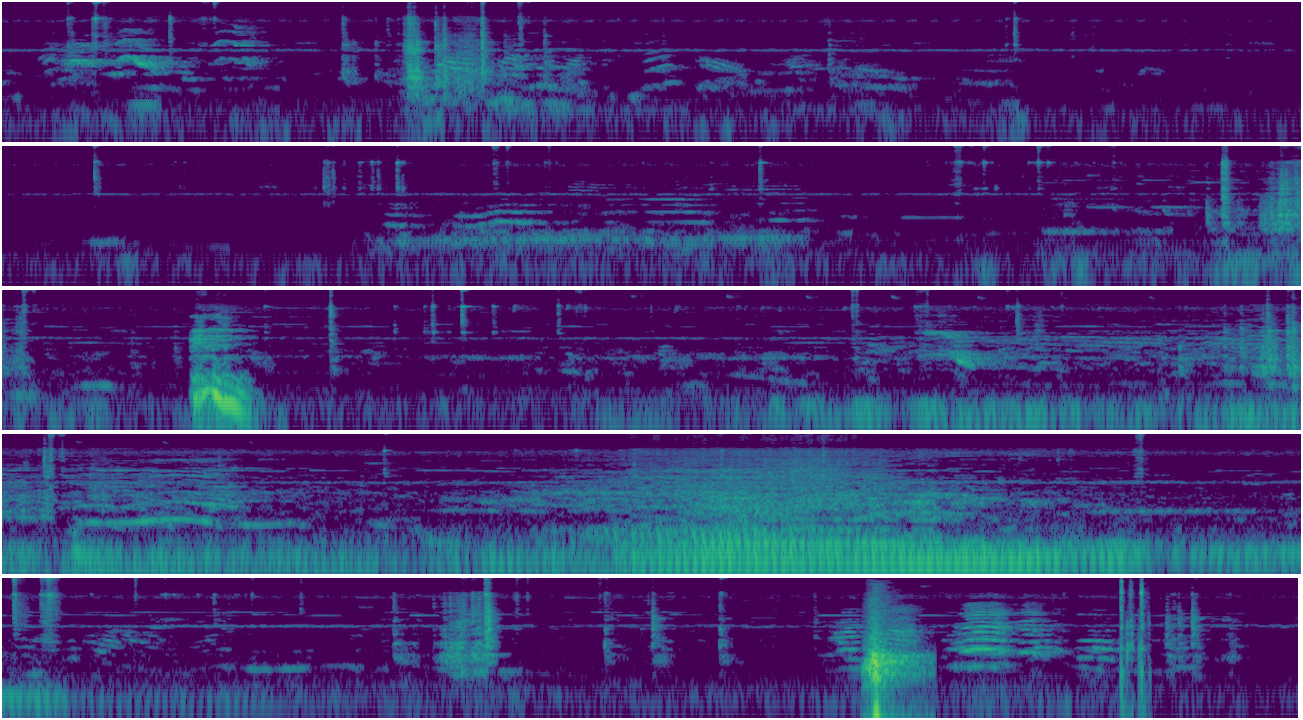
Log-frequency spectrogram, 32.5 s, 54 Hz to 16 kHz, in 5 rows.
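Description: Loose steel engine parts clinking and clicking against each other and the cylinder head of a Toyota 5K engine as they are handled and set into place, with one louder metal knock about halfway through.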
